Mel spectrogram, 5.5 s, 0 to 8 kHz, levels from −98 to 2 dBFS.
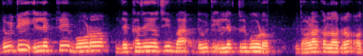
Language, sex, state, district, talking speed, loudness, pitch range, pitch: Odia, male, Odisha, Nuapada, 155 wpm, -15 LUFS, 160-195 Hz, 170 Hz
